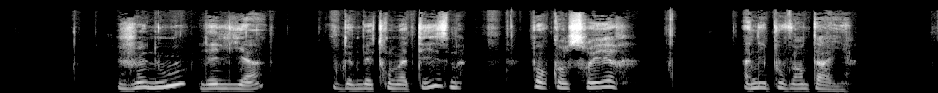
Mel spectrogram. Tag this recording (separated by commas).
Speech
